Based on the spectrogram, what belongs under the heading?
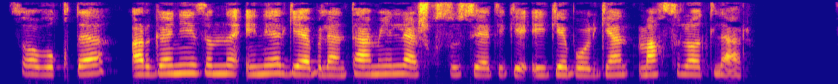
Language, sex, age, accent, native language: Uzbek, female, under 19, Jizzax, Uzbek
